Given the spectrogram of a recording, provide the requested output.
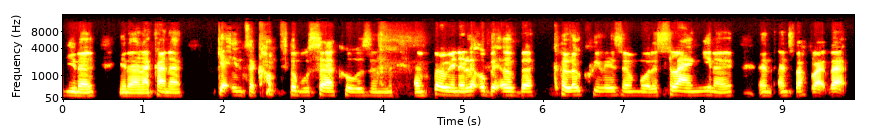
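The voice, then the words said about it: Standard London accent. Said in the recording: “I would consider my accent, you know, London, kind of like atypical London, or kind of like just standard, you know, northwest, north”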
